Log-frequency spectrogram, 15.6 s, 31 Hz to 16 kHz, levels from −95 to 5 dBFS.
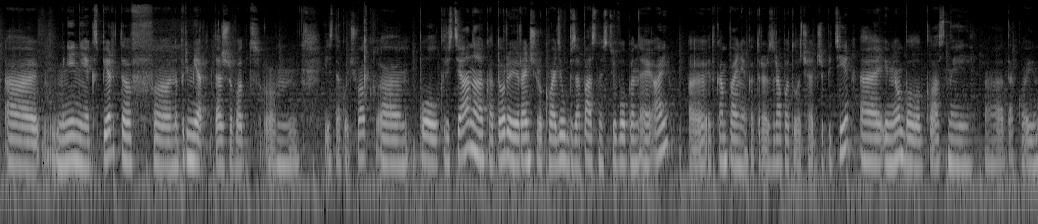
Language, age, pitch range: Russian, 20-39, 165-195 Hz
